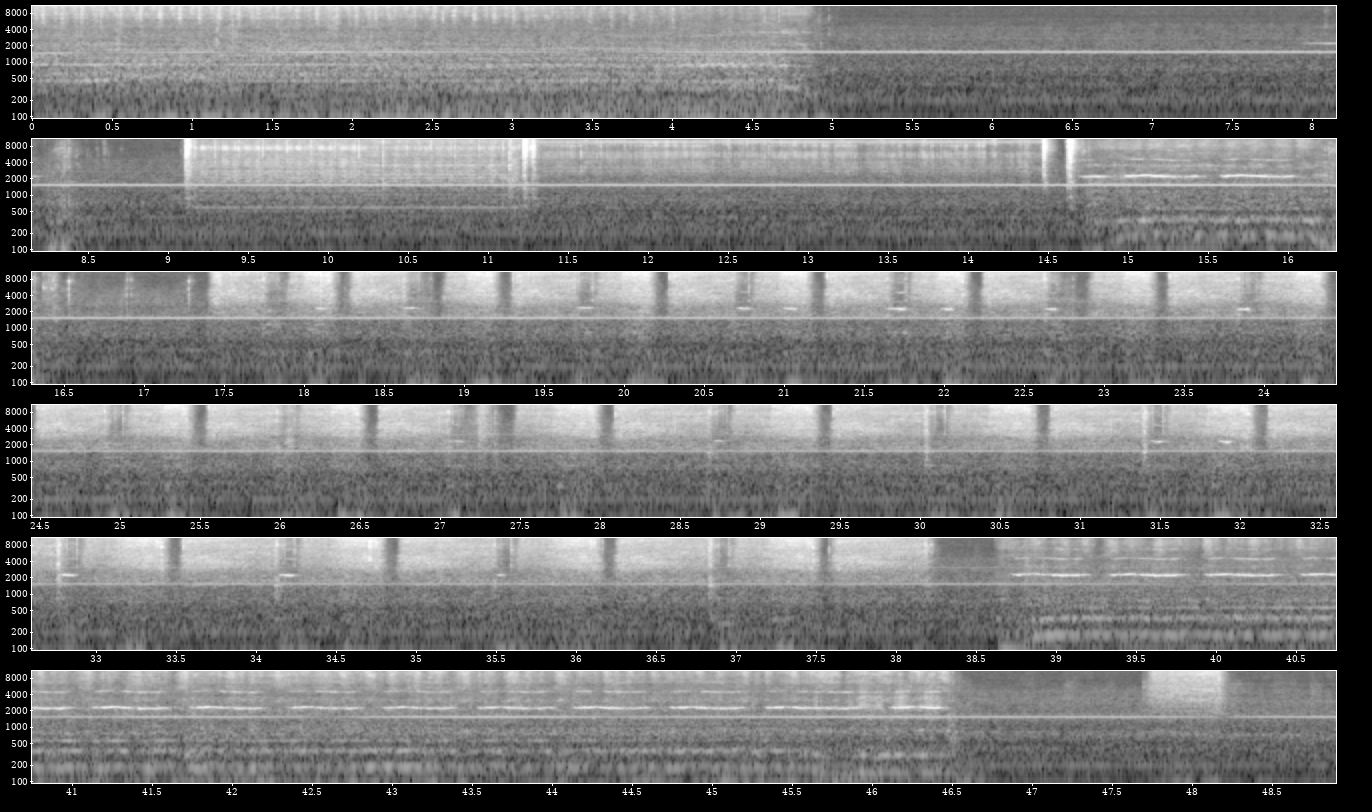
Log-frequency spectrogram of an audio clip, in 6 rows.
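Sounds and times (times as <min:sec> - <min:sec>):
printer high whine: 0:00.0 - 0:05.2, 0:07.7 - 0:48.6
motor hum with warbling tone: 0:00.0 - 0:05.3, 0:06.9 - 0:46.9
printer carriage swishing: 0:14.7 - 0:16.5, 0:38.6 - 0:46.6.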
